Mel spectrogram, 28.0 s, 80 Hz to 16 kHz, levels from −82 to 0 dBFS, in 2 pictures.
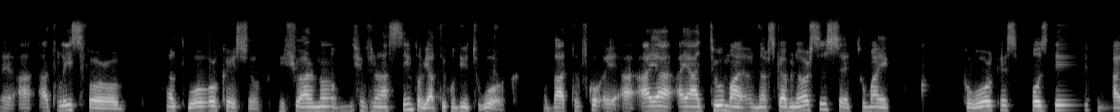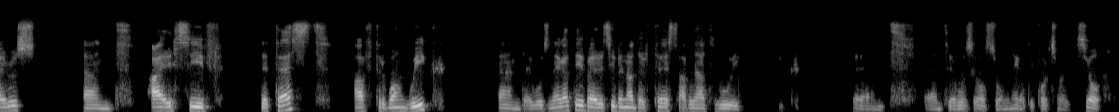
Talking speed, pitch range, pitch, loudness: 140 wpm, 110-135 Hz, 125 Hz, -28 LUFS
